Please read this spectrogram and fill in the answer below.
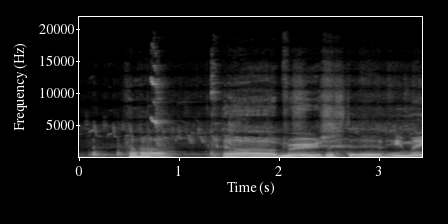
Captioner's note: laughs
